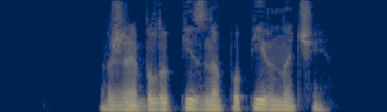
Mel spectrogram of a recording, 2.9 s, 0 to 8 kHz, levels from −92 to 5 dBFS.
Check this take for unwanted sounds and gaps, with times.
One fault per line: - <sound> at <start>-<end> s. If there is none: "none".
none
